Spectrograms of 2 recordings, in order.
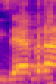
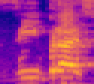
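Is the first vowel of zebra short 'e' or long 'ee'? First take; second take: short e; long ee. First: The first vowel is a short 'e' sound. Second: The first vowel is a long 'ee' sound. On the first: The speaker calls it wrong. "वो भी जेब्रा नहीं बोलना है" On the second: The speaker calls it right. "जीब्रा stripes"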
